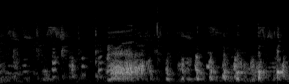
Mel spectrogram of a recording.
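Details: Backyard flock of chickens, a Bielefelder and Golden Cuckoo Marans mix rooster with Marans, Araucana, Easter Egger and Olive Egger hens, in a feeding frenzy: rapid overlapping clucks and murmurs, with one louder drawn-out squawk.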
